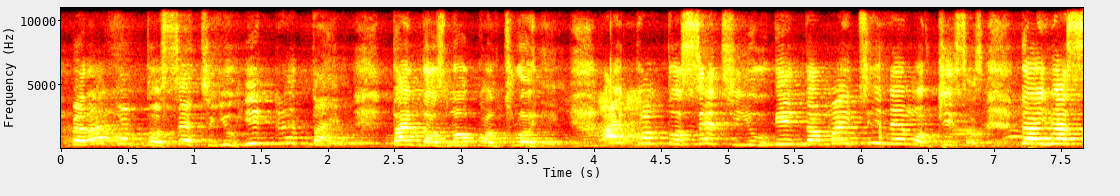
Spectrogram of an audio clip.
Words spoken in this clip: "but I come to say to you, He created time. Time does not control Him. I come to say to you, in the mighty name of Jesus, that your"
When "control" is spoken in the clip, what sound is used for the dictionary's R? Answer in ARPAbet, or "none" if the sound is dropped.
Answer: R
